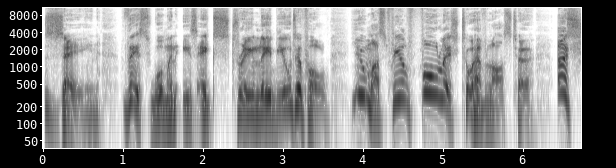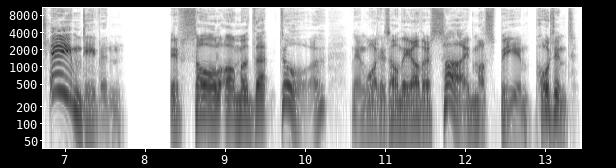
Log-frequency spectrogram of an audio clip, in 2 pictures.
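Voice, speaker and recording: An actor playing a proud, honorable warrior in a video game, with formal, stately, theatrical diction. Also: male voice, mid-range voice, huge pitch swings, unhurried, vocal fry, bright, forceful tone, no room sound, studio quality, exaggerated voice. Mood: earnest, formal, then scornful. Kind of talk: video game character voice lines.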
